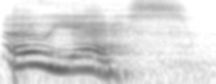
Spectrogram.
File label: "oh yes", English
